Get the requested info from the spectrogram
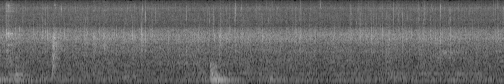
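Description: Ground coconut-and-spice paste frying in oil in an aluminium kadhai: a steady, crackling sizzle, the paste cooked far enough that its oil has separated. A short knock comes about three seconds in.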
